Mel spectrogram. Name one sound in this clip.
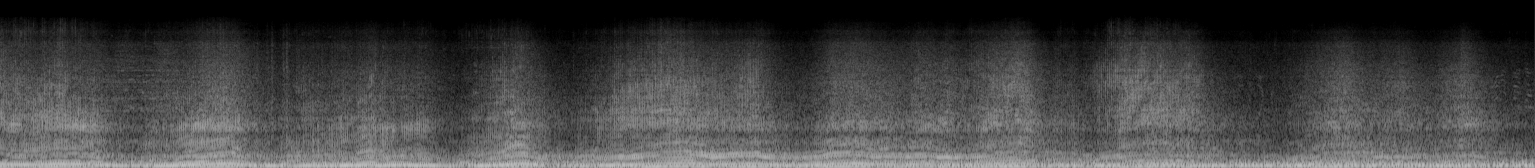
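An off-road vehicle's engine revs hard, its pitch rising and falling again and again.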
